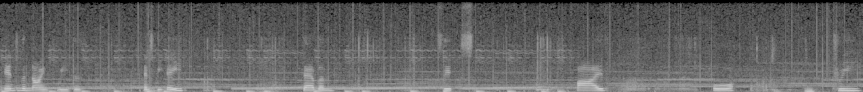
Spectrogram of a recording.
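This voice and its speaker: A woman's synthetic AI voice giving scripted educational science film narration in a measured, explanatory manner. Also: medium pitch, steady tone, low-quality recording. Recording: music playing under the voice. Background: music.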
